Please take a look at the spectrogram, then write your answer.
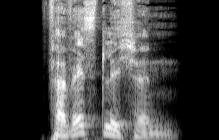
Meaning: to westernize
- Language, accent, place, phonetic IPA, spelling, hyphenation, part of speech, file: German, Germany, Berlin, [fɛɐ̯ˈvɛstlɪçn̩], verwestlichen, ver‧west‧li‧chen, verb, De-verwestlichen.ogg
